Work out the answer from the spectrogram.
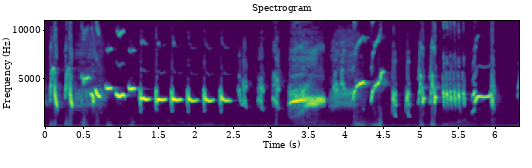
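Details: Captive starling from a farm in busy fill-in song: a quick series of even repeated whistled notes, then a rough grating burst, followed by looping upswept whistles and rapid clicking trills.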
